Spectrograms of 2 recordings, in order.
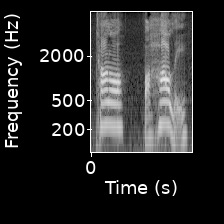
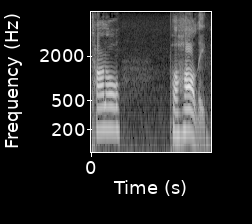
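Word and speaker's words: tonalpohualli: the 260 day calendar called the tunnel for holly is spelled t-o-n-a-l-p-o-h-u-a-l-l-i so you may can look that up and pronounce it better than i just did but it's called the tunnel paholi was meant to please their gods and to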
